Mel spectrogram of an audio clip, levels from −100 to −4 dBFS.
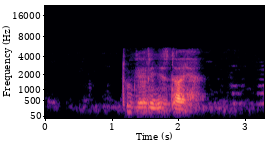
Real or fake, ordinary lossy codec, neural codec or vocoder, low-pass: fake; AAC, 24 kbps; vocoder, 24 kHz, 100 mel bands, Vocos; 5.4 kHz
